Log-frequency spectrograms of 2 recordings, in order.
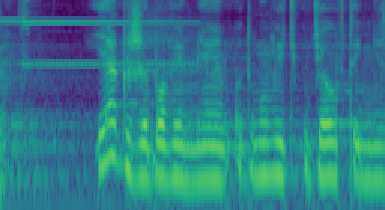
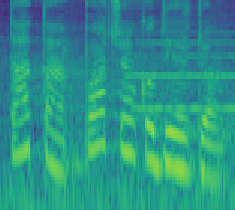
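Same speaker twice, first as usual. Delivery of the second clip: put-on higher, louder child's call; a small boy shouting on the platform; shouting son; 5 semitones higher, 6 dB louder than usual. A narrator's reading. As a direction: call out to dad that the train's leaving. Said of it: "krzyknął synek".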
